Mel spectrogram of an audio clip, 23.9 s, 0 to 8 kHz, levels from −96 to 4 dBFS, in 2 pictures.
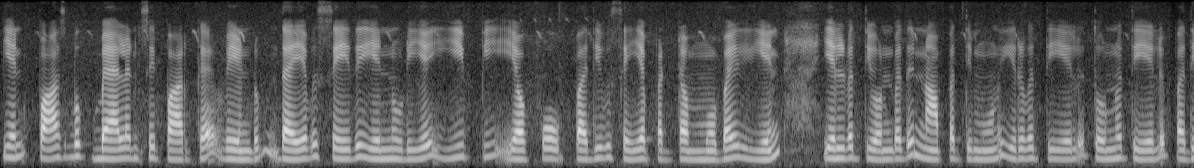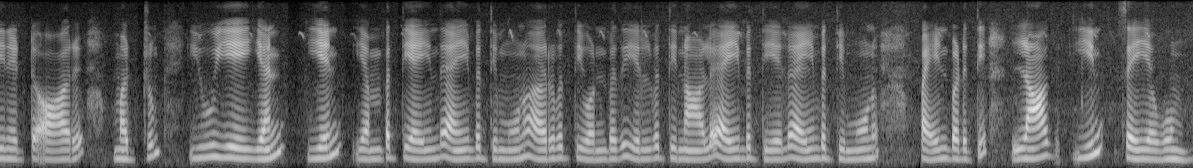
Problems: none marked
